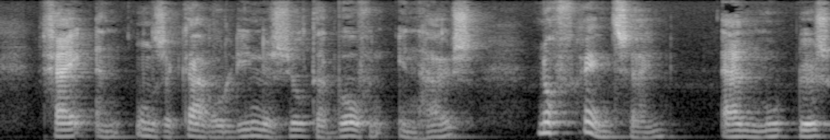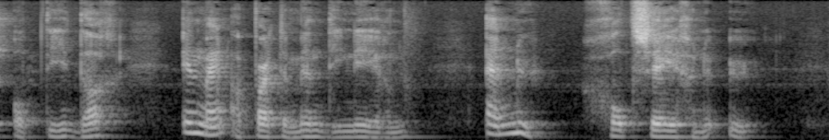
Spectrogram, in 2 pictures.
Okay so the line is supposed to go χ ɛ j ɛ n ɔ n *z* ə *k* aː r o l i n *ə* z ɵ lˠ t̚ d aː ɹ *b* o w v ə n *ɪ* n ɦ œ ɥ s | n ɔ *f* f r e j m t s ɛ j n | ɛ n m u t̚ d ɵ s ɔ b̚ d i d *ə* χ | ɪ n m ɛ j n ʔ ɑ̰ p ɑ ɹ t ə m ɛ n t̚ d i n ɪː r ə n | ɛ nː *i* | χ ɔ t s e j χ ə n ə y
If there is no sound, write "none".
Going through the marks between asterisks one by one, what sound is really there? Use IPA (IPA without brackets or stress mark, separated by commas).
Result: z, k, ə, b, ɪ, χ, ɑ, y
